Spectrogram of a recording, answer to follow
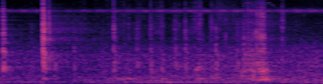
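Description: Hand screwdriver tightening screws into a scooter's plastic trim panel: a few sharp clicks of tool and screw, the sharpest about a third of a second in, and a short scraping swell near the end.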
